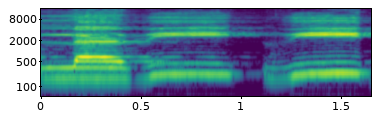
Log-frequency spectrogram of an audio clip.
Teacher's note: Huruf dzanya ujung lidah dengan ujung gigi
